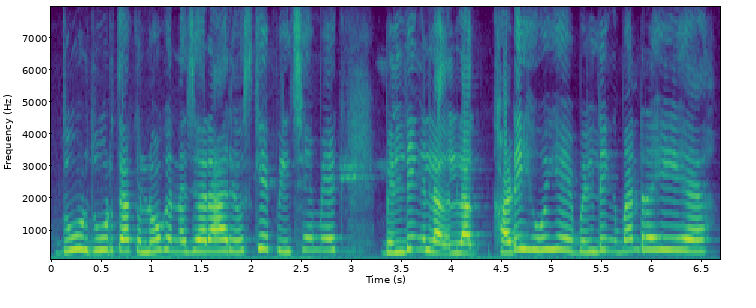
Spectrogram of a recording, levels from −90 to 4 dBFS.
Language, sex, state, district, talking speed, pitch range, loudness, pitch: Hindi, female, Jharkhand, Ranchi, 195 wpm, 340-380 Hz, -14 LUFS, 355 Hz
